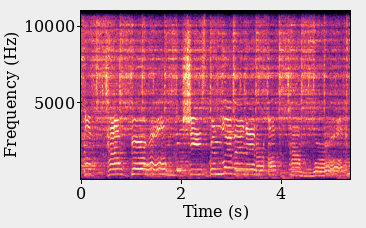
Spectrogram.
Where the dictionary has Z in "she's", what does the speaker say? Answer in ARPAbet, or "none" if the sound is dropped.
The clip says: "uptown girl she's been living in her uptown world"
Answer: Z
